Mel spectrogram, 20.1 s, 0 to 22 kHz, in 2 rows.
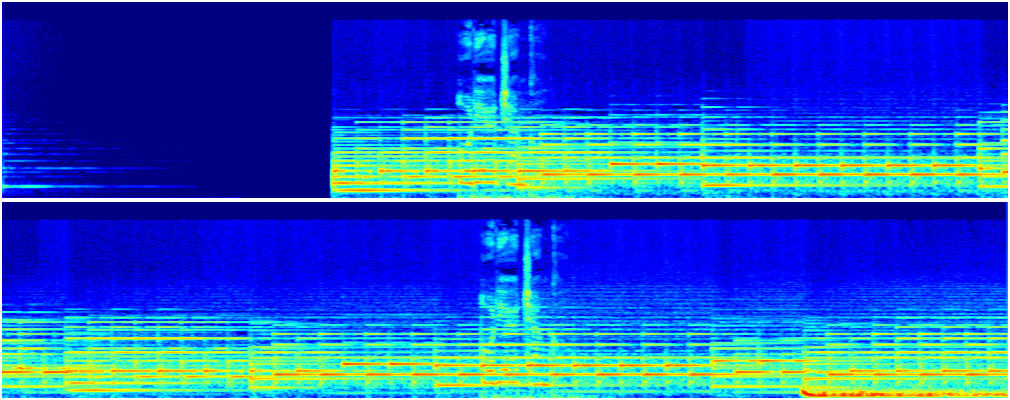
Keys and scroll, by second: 1.6 u, 18.0 u.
